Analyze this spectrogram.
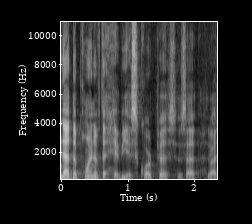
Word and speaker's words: habeas corpus: But isn't that the point of the habeas corpus?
